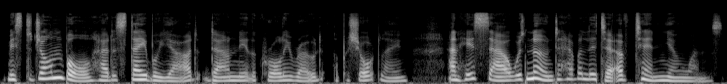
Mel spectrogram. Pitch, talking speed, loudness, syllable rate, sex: 195 Hz, 240 wpm, -18 LUFS, 4.9 syllables/s, female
